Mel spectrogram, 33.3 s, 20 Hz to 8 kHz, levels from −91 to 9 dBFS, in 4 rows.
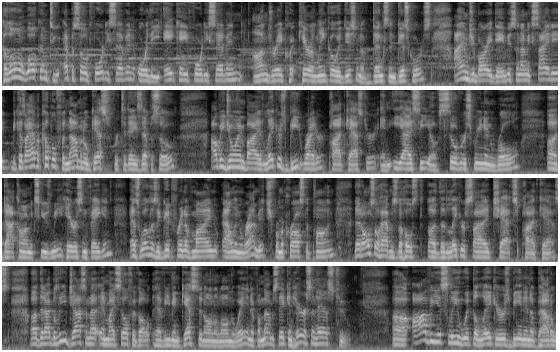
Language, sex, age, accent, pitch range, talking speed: English, male, 30-49, American, 135-170 Hz, 200 wpm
